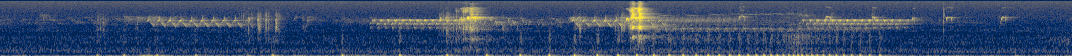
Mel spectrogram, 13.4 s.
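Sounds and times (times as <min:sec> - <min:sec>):
grouse drumming: 0:04.2 - 0:11.2
other birds singing high trills: 0:04.9 - 0:11.4.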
